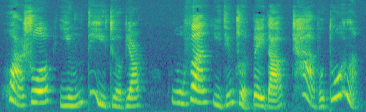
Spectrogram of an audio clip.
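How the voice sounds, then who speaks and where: A woman reading a children's story aloud with playful, animated narration. Her voice sits high and bright, swinging widely in pitch at an unhurried pace.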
